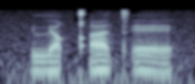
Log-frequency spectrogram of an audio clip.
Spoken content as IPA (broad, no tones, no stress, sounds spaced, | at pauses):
lʲ o qʼ ɪ tʼ e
